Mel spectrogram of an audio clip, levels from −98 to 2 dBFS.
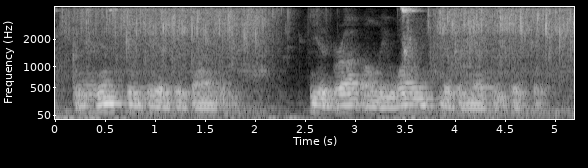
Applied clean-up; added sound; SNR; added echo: none; Water tap, faucet; 6 dB; reverberation time 0.5 s.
